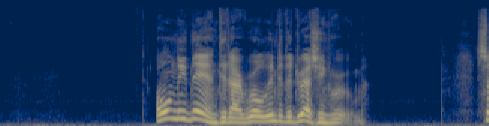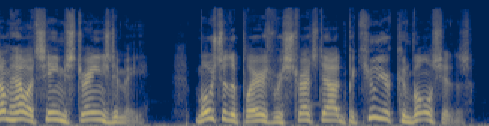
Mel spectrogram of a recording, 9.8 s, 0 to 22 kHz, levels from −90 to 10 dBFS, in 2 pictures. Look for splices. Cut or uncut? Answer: uncut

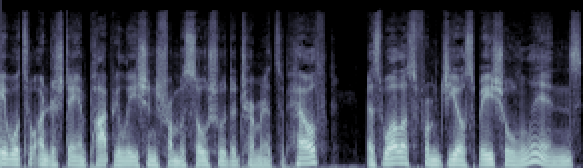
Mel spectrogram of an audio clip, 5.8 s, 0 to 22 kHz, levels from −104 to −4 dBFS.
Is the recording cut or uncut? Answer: uncut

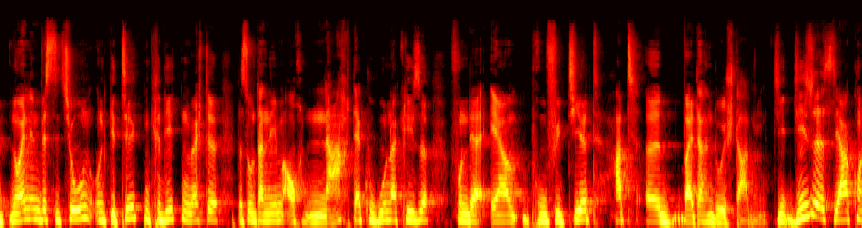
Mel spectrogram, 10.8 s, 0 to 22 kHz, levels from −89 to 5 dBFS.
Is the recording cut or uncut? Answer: uncut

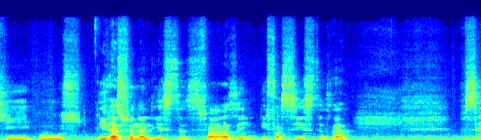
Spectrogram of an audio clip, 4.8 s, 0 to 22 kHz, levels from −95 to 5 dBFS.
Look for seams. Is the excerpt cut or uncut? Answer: uncut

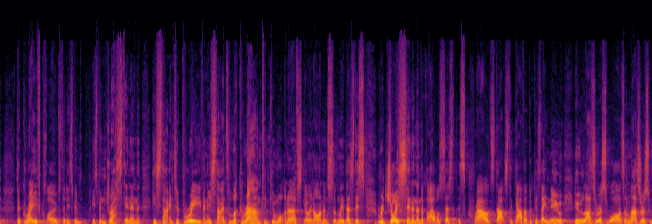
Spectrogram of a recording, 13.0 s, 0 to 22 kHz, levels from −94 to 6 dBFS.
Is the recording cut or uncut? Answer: cut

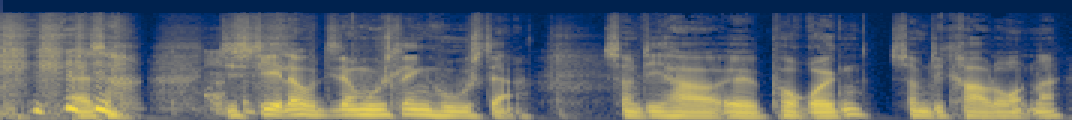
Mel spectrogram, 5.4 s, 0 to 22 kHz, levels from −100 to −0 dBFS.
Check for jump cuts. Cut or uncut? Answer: uncut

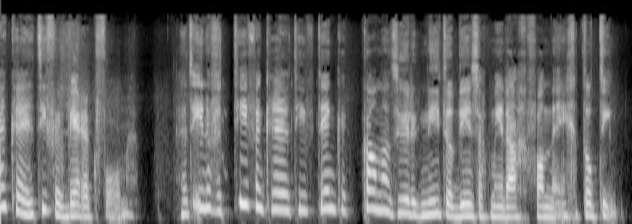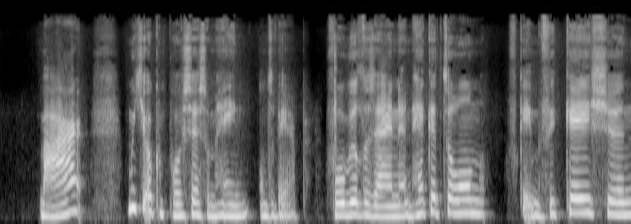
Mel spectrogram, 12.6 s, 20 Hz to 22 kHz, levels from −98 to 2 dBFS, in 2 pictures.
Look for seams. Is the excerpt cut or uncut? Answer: cut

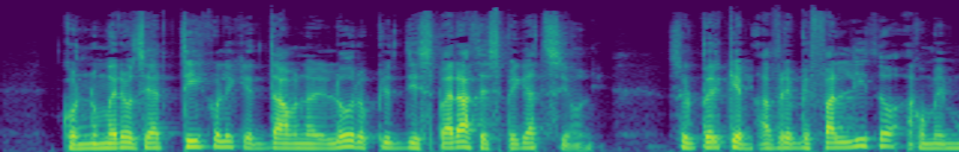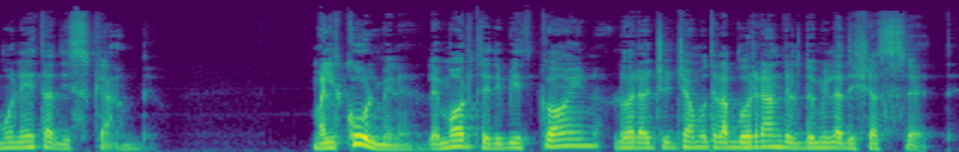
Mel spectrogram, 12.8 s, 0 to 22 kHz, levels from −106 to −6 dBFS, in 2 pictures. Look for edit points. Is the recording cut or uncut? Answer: cut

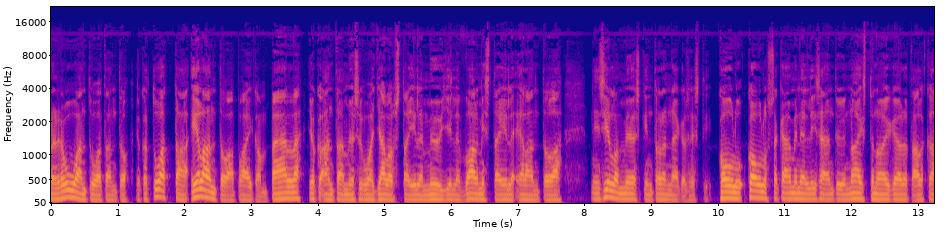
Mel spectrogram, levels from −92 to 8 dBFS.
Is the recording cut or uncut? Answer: cut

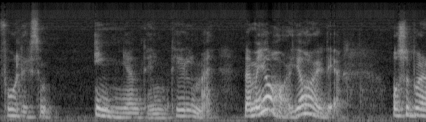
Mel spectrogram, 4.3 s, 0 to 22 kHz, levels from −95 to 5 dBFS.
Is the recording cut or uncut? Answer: uncut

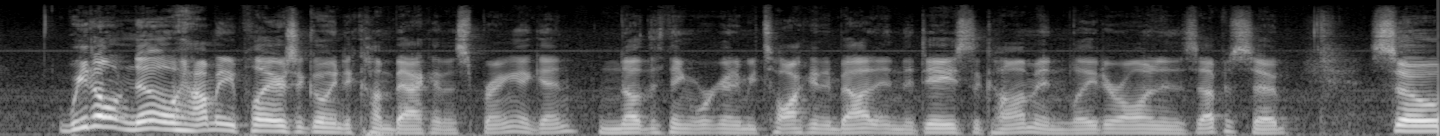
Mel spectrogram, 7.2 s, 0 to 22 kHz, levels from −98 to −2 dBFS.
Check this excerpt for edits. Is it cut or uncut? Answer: cut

